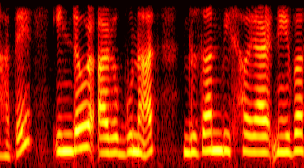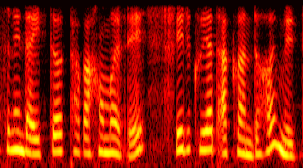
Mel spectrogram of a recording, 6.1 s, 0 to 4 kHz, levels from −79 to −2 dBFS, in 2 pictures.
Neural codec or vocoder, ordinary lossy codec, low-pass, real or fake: codec, 16 kHz, 0.8 kbps, ZipCodec; none; 3.6 kHz; fake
